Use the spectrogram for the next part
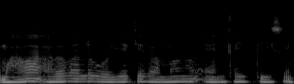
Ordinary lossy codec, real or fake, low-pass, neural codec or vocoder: none; fake; 10.8 kHz; autoencoder, 48 kHz, 128 numbers a frame, DAC-VAE, trained on Japanese speech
